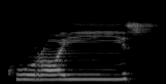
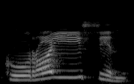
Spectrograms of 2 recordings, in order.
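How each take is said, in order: First: The word ends on a bare s consonant. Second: The word ends with a short -in syllable. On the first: The reading stops at this word. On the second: The reading continues into the next word.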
